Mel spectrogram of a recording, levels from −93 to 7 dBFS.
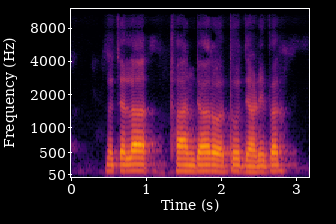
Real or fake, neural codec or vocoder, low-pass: fake; codec, 24 kHz, 0.9 kbps, WavTokenizer, large speech release; 10.8 kHz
